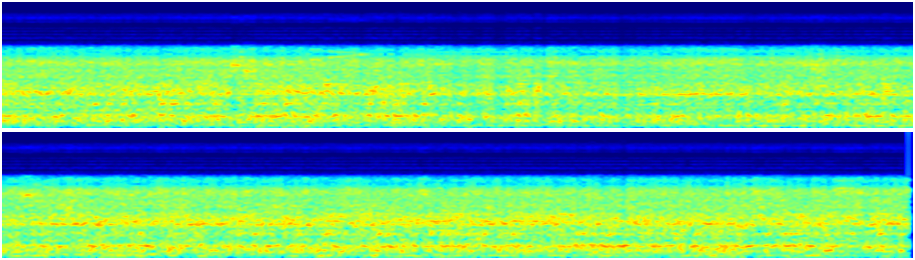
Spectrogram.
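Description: Race car engine running steadily while driving, heard from inside the stripped cockpit, with a constant dense rush of road noise.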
